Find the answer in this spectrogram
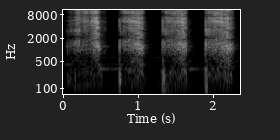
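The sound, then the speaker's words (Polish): Four rhythmic rasping scratches on a wooden door, each about half a second long with brief pauses between, fairly clear, like claws dragging against it, made as a sound effect. “do drzwi drapanie.”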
